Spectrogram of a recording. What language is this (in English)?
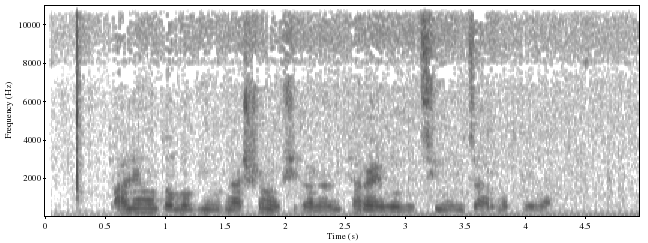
Georgian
